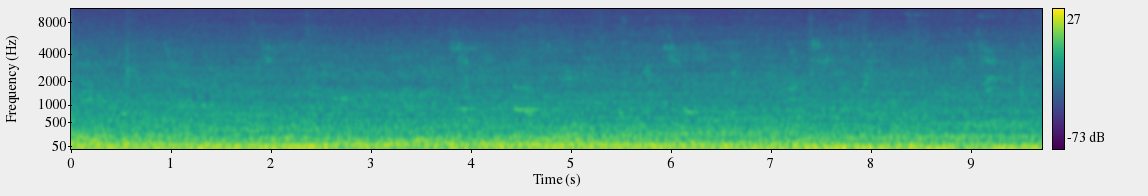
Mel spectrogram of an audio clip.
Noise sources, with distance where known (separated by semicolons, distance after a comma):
person or small group talking, far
